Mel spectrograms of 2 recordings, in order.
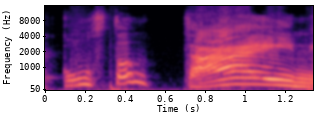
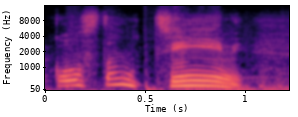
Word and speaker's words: Constantine: agora na série da Netflix do sandsman a pronúncia correta é Constantine eu falei a vida inteira Constantine mas é de acordo com o new Gamer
